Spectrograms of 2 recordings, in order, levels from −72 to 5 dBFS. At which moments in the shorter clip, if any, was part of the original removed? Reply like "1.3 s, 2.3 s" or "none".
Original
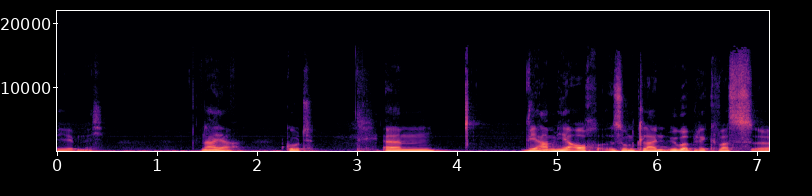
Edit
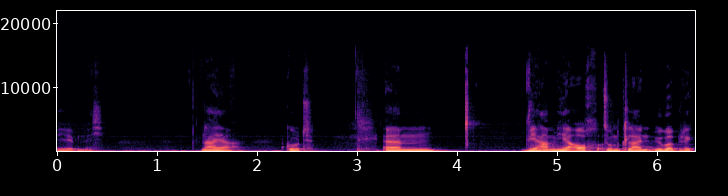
5.5 s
